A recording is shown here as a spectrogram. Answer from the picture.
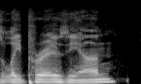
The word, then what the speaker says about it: Le Parisien: I don't even know how to pronounce this. Le Parisien. Reported. – That sounds good.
